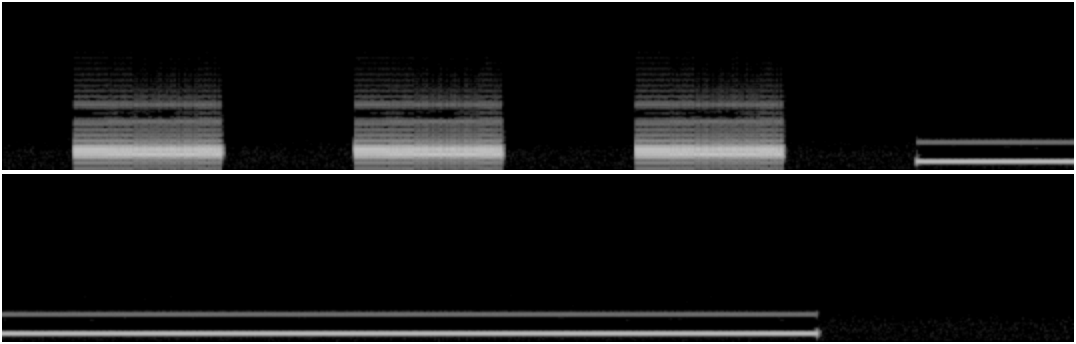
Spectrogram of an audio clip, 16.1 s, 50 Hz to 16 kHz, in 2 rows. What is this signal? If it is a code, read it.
Emergency Alert System (SAME) tones (header bursts, then the 853 and 960 Hz attention tone), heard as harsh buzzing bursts, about 520.83 baud.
